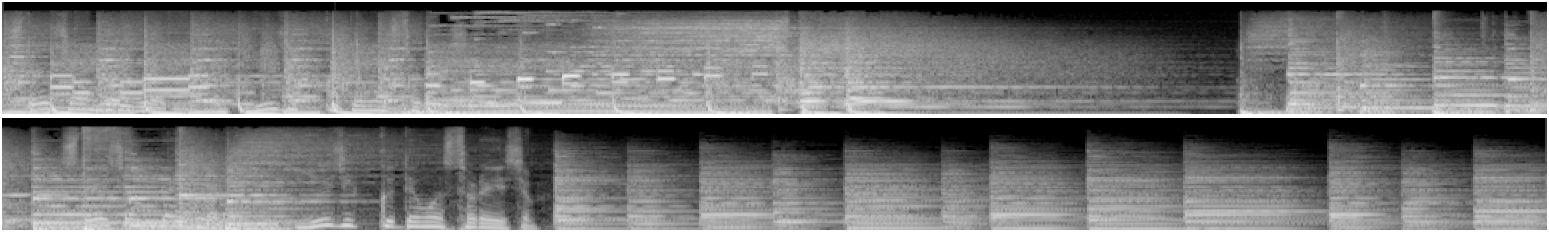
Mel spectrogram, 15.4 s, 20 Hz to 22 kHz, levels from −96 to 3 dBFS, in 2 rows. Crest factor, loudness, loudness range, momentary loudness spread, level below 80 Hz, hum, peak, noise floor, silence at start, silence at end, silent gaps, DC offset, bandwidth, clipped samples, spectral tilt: 14 dB; -15 LUFS; 10 LU; 14 LU; -20 dBFS; none; 0 dBFS; -44 dBFS; 0 s; 0 s; none; under 0.1%; 15.5 kHz; under 0.1%; -4.5 dB/octave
